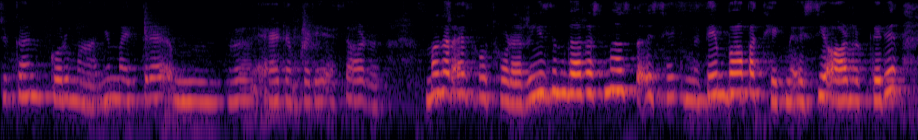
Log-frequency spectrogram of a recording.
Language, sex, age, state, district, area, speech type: Kashmiri, female, 30-45, Jammu and Kashmir, Baramulla, rural, spontaneous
